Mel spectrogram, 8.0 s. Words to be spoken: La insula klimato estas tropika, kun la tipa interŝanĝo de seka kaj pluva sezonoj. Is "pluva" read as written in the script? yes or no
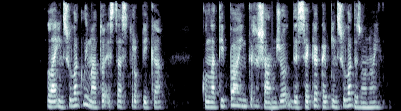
no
